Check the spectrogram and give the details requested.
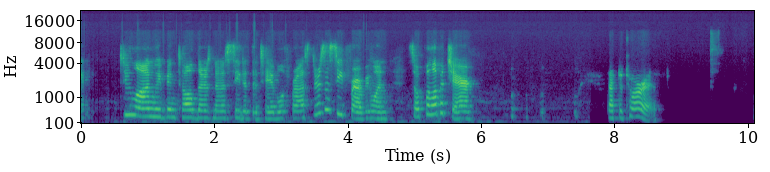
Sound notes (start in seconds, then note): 6.4 laughter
